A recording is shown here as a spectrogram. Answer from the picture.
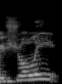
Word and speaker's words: usually: usualmente este igual tiene dos pronunciaciones pero nos vamos a quedar con la pronunciación como más frecuente que es esta usually con es esa es como como que como que hiciéramos una G con la u Us Us y esta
